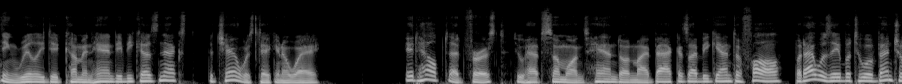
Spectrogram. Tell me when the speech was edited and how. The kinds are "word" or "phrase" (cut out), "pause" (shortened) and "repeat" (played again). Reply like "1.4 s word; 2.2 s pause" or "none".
7.9 s pause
